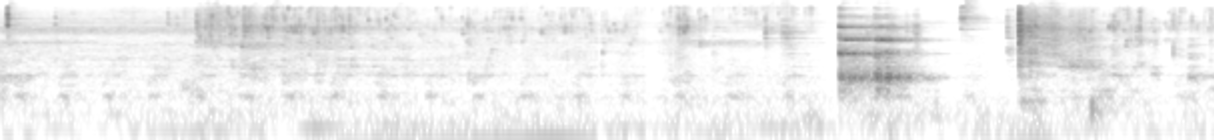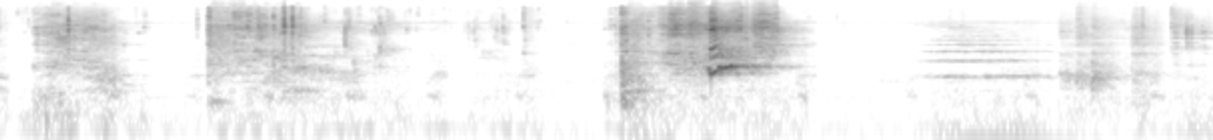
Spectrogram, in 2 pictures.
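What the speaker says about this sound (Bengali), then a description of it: "লাউটা ভালোভাবে কষে নিয়েছি। এরপর এখানে দিয়ে দিচ্ছি জল।" Water is poured into a pan of bottle gourd being cooked as a vegetarian curry, landing in several separate splashy bursts with short pauses between, fairly close and clear, with no talking.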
